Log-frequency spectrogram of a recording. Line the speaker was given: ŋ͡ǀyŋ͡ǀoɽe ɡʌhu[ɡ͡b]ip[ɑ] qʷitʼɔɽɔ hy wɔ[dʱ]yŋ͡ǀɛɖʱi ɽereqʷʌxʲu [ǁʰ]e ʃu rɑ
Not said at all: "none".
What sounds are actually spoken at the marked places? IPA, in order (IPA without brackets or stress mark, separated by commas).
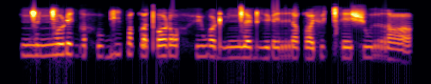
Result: ɡ, ʌ, ɖʱ, ǀʰ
